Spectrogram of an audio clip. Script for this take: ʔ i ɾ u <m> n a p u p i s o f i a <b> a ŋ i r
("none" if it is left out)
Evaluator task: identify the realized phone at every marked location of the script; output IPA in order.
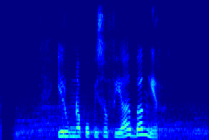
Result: ŋ, b

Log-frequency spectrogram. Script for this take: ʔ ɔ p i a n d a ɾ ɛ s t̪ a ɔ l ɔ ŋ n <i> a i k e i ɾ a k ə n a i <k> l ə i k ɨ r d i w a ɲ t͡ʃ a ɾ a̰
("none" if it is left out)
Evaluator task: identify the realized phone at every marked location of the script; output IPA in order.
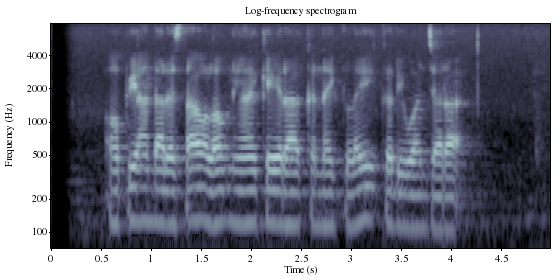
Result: i, k

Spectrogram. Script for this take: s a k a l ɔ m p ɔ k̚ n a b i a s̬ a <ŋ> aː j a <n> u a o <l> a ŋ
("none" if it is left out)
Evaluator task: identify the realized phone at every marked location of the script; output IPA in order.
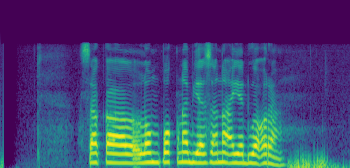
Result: n, d, ɾ

